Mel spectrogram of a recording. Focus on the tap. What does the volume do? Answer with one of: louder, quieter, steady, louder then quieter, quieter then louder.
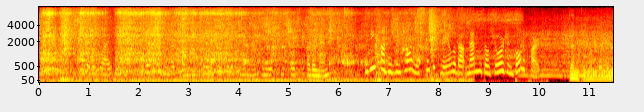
steady.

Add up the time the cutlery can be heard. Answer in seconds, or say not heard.
not heard.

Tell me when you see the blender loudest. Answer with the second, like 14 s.
2 s.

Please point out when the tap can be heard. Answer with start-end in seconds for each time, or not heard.
0.0-8.8.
